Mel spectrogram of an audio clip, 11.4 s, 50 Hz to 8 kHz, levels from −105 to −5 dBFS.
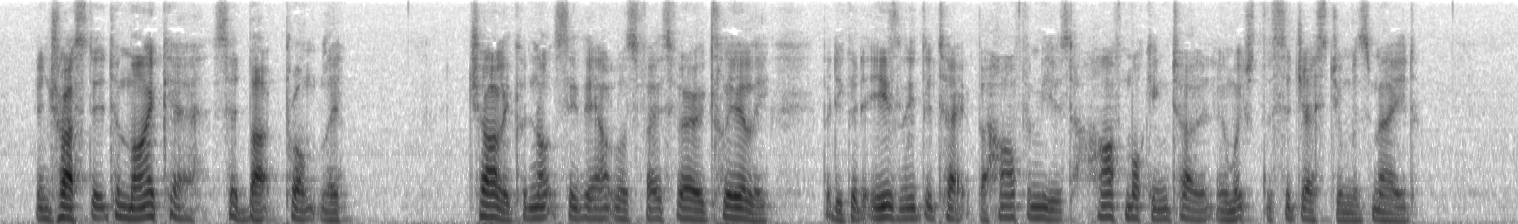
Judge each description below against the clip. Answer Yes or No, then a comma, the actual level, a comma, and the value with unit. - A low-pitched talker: Yes, low, 130 Hz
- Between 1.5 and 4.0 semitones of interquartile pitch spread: Yes, average, 3.7 semitones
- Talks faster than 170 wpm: Yes, average, 180 wpm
